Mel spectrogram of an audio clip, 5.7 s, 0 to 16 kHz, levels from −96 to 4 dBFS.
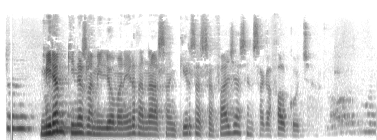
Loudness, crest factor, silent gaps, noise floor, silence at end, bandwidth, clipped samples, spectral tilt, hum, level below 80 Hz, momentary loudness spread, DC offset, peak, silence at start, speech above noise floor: -25 LUFS; 24 dB; none; -53 dBFS; 0.1 s; 11 kHz; under 0.1%; -5.5 dB/octave; none; -76 dBFS; 20 LU; under 0.1%; -2 dBFS; 0.1 s; 27 dB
